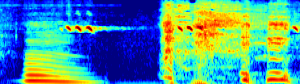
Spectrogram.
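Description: A cricket-chirping sound effect played after a joke: short bursts of a quick high trill repeating a few times over about a second and a half, with a tonal hum before it and busier noise in the latter half.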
